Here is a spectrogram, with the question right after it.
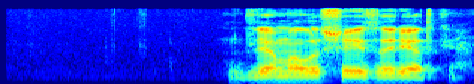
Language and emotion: Russian, neutral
